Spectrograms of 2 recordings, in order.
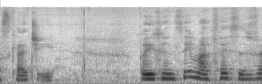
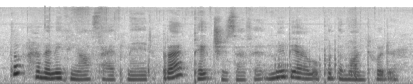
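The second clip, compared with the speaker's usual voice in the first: ordinary talk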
